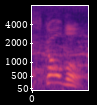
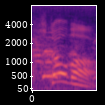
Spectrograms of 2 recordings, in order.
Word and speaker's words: Stovall: Mark Scoville. Tall, dark-headed kid to go against gentleman Chris Adams. Did I say his name wrong? Stovall. Oh, okay. Stovall. S-T-O-V-A-L-L.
